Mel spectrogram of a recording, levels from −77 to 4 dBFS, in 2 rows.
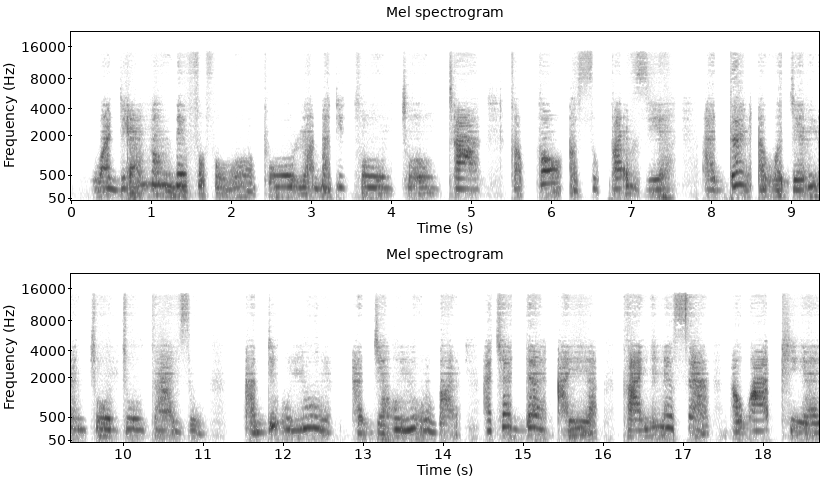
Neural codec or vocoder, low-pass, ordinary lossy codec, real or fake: codec, 44.1 kHz, 0.9 kbps, DAC; 14.4 kHz; MP3, 64 kbps; fake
